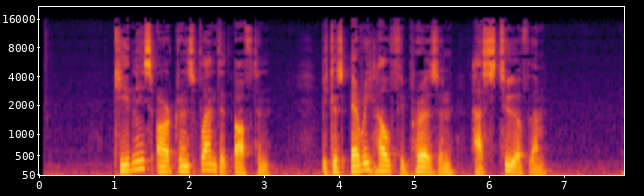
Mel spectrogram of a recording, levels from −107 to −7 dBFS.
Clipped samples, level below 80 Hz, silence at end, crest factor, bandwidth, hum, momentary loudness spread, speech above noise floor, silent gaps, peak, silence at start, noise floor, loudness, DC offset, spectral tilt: under 0.1%; -44 dBFS; 0 s; 20 dB; 16 kHz; none; 12 LU; 31 dB; none; -4 dBFS; 1 s; -52 dBFS; -22 LUFS; under 0.1%; -5.5 dB/octave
